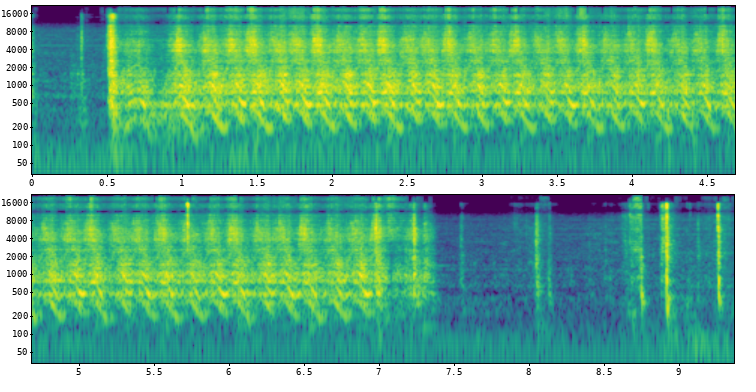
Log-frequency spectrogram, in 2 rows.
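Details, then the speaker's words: Abandoned BMW E30 with 10-year-old gas, cranking while checking for fuel at the line: steady starter churn about two turns a second for seven seconds, never fires; line dry, no fuel reaching engine. "so is there no fuel no it's dry so it's a fuel issue"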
